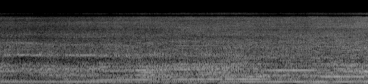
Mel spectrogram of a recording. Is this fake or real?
fake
